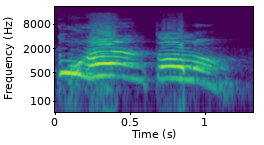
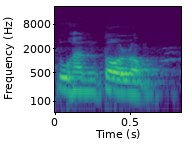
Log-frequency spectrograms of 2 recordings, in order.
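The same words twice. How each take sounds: First: High, loud desperate shout; man falling into a ravine screams for God's help; retold cry for help. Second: Said in the usual way. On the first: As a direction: yell to God from the ravine. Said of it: "dia berteriak". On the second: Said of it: "Waktu dia berteriak".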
